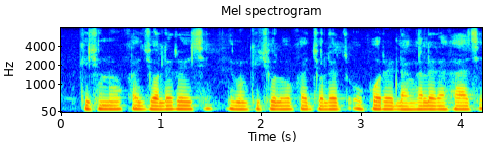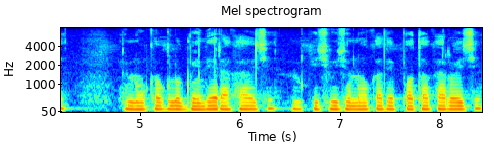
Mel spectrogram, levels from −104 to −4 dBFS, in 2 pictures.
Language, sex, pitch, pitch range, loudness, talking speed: Bengali, male, 125 Hz, 125-130 Hz, -30 LUFS, 165 wpm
